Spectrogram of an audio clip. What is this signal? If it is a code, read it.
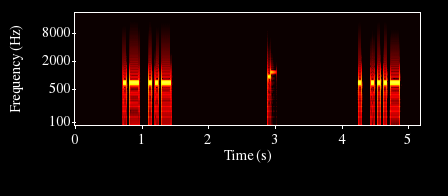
Morse code, heard as a keyed tone, about 24 wpm, 700 Hz. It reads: AU EV
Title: Top Two Letter Combinations in Words 25wpm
